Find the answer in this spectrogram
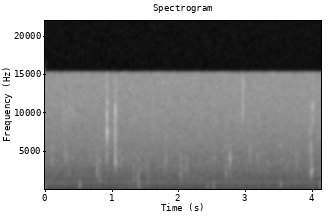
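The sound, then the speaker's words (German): Faint, soft chewing of mild meadow plant buds eaten straight off the stem, heard as a few quiet crunches and small clicks over a hushed background. “Ja, könnt ihr ähm, ruhig mal essen. Diese Knospen, die da gerade dran sind, die sind das Wiesenkaugummi.”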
